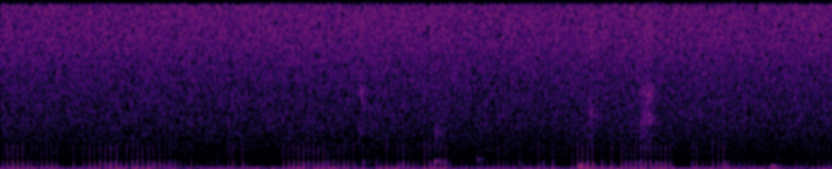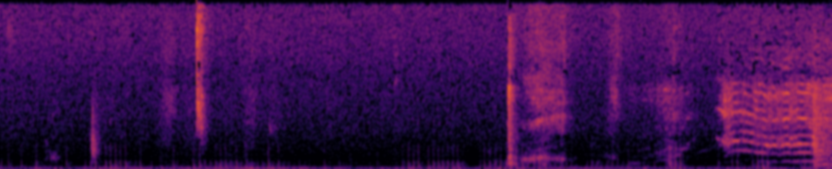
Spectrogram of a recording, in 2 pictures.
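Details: Orange cat Bocil, drowsy, gives soft rasping snore breaths in the first half, fading later; a few brief high chirping sounds appear near the end.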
